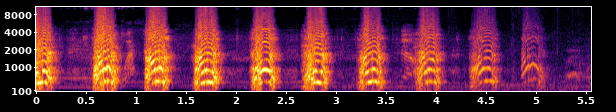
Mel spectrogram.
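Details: A Basset Hound puppy at play gives a steady run of high, yelping barks, nearly two each second.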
